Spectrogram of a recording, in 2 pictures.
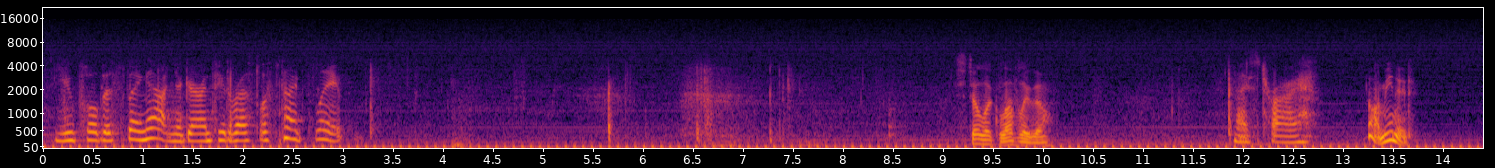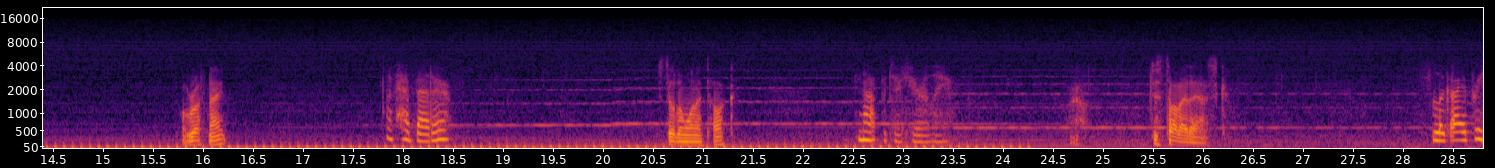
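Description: A young woman speaks softly and calmly nearby.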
